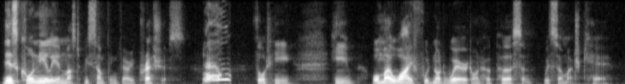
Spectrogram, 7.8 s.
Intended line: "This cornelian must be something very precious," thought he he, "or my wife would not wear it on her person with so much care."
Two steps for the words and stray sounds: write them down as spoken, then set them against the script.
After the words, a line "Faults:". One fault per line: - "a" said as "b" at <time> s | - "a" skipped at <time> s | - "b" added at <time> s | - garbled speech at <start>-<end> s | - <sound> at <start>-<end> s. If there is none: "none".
"This cornelian must be something very precious," thought he he, "or my wife would not wear it on her person with so much care."
Faults:
- bark at 2.5-2.9 s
